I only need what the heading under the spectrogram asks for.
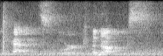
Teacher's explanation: So you get s before non-sibilant voiceless consonants, such as in cats or Canucks.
